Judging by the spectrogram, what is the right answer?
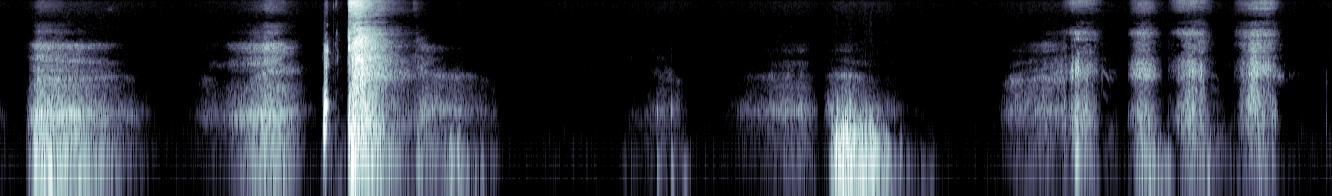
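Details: Person with an ongoing cold, also sniffing and coughing: gasping inhalations build to one sharp, forceful sneeze, then breathy sighs and quick sniffs; sneezing.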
